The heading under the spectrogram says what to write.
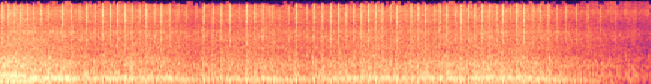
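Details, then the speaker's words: Poulan mower that wouldn't start after long outdoor storage, test run after oiling the air filter and priming: small single-cylinder engine putters evenly with a slightly wavering pitch, then winds down; it seemed not to want to stop. "so this time everything went well except at the end because it seemed like it didn't want to stop"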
